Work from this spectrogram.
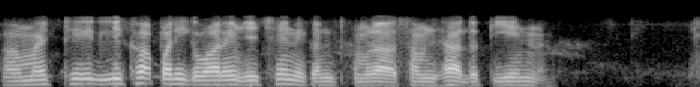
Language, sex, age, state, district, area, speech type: Maithili, male, 18-30, Bihar, Saharsa, rural, conversation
